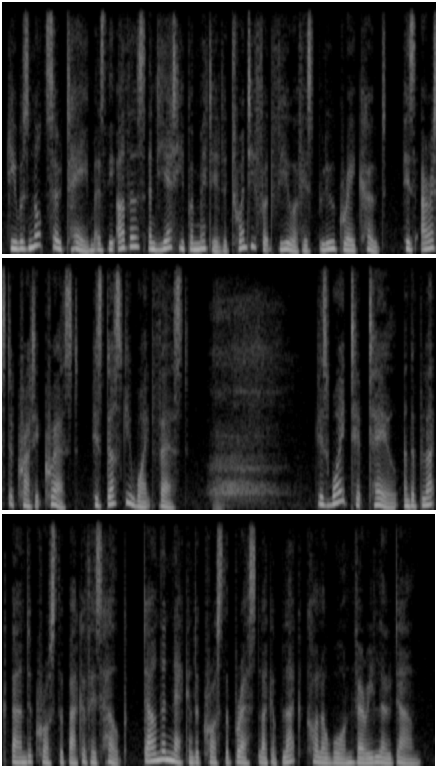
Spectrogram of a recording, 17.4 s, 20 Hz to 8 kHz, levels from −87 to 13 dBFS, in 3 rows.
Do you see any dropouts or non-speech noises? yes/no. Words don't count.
yes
